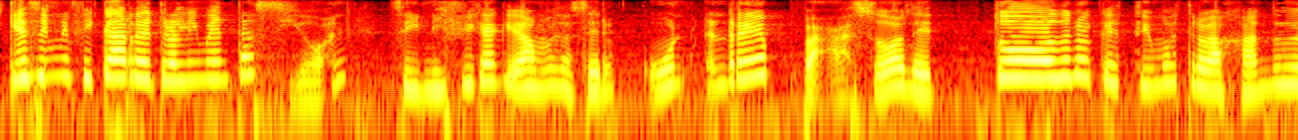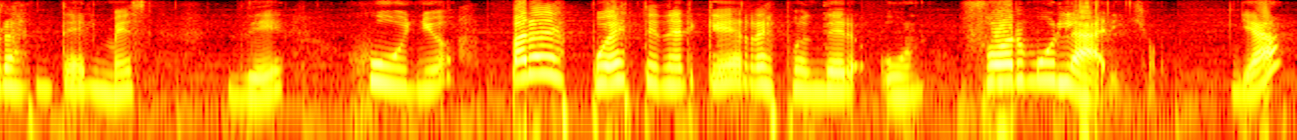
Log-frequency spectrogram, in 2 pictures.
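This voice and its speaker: Patient woman teaching children, lively voice. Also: sits high, soft background music. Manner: slow, patient, stresses syllables loudly and drawn out when giving example words. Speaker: special education teacher. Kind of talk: recorded lesson for children.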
